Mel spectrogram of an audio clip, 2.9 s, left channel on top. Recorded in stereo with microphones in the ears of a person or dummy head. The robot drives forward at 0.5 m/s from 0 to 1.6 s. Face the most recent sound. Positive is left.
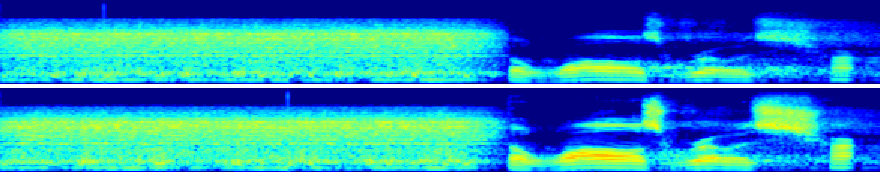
turn(degrees=-55)  # may be behind; listen again after turning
